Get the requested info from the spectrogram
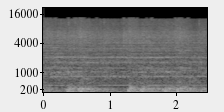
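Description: Baseball stadium crowd noise with rhythmic cheering music from the stands, repeating low pulses about once a second under a steady wash of crowd sound.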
